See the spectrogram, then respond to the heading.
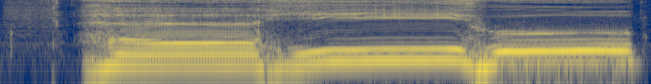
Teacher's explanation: Untuk huruf H keluarnya huruf berasal dari pangkal tenggorokan atau tenggorokan bagian bawah ya. H di mana itu ditempati dua huruf yaitu huruf hamzah dan huruf ha.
